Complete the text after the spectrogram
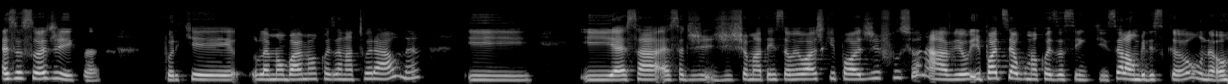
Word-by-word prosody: essa 275 +3 +4
sua 275 -1 +4
dica, 220 -9 -2 0.8
porque 215 - +1
o - - -8
lemon 230 0 +2
balm 230 0 +4
é - - -2
uma 255 - -4
coisa 240 -2 -3
natural, 255 +7 -1
né, 305 +3 -5 0.5
e 200 -1 -4 0.5
e 210 +1 -1
essa 220 +1 +4
essa 215 +2 -2
de 215 +1 -6
de 205 +2 -8
chamar 225 +1 -2
a - - +1
atenção, 230 0 -2
eu 240 +1 +2
acho 245 +1 +2
que 270 - -8
pode 245 +3 0
funcionar, 310 - 0
viu, 230 +1 +3
e 255 - +1
pode 280 +2 +4
ser 290 - +2
alguma 250 -2 0
coisa 230 -2 0
assim, 225 -1 -6
que 210 0 -11
sei 270 +7 +2
lá, 245 - +7
um 225 - +3
beliscão 220 +3 -2
ou 255 - -1
não? 210 -1 +3
230 Hz, 195 wpm, -23 LUFS, 215-255 Hz, 0.8 s, lá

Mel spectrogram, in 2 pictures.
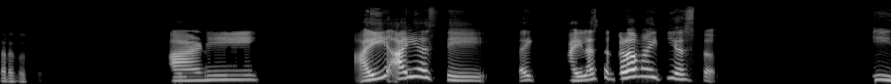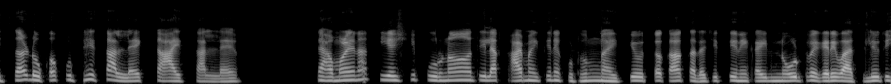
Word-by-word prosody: करत 145 -2 -9
होते. - - -19 1.3
आणि 210 +5 +1 1.0
आई, 230 - +7
आई 295 +3 +8
असते, 250 - 0 0.6
लाइक 195 0 -2 0.4
आईला 195 +6 +5
सगळं 295 +4 +8
माहिती 335 -5 0
असतं. 230 -5 -2 1.6
की 215 +1 -4
हिचं 200 +2 -3
डोकं 195 -1 -3
कुठे 210 +2 -7
चाललंय? 165 -8 -3 0.2
काय 155 0 0
चाललंय? 140 -1 -7 0.8
त्यामुळे 185 +1 0
ना 215 - -4
ती 215 -4 -7
अशी 195 +3 -5
पूर्ण 185 -1 -3 0.3
तिला 190 -1 -1
काय 180 -1 -2
माहिती 185 +1 -6
नाही 190 - -4
कुठून 165 +2 -5
माहिती 155 0 -3
होतं 175 0 -3
का? 170 +1 +1
कदाचित 160 0 -5
तिने 170 -3 -2
काही 160 +1 -4
नोट 165 +1 -3
वगैरे 170 -2 +1
वाचली 155 0 0
होती 180 +1 -4
185 Hz, 130 wpm, -23 LUFS, 165-210 Hz, 1.6 s, आई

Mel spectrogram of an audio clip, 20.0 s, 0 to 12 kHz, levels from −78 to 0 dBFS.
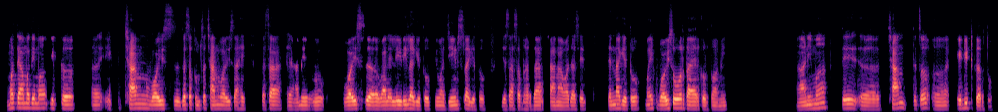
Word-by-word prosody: मग 140 +1 0
त्यामध्ये 140 -1 +3
मग 135 0 -3
एक 125 - -8 0.6
अ, - - -12 0.2
एक - - -11 0.3
छान 130 +1 +4 0.2
व्हॉईस 115 +1 +4 0.2
जसा 115 0 +3
तुमचा 110 -1 -4
छान 115 -1 0
व्हॉईस 110 -1 -1
आहे 110 0 -3 0.4
तसा 105 +2 +1
अ, 105 0 -12
आम्ही 110 +2 -1 0.8
व्हॉईसवाल्या 110 0 +4
लेडीला 115 +2 +4
घेतो 105 -1 0
किंवा 110 0 -4
जेन्ट्सला 110 +1 0
घेतो. 100 -1 -4 0.3
ज्याचा 100 +1 -2
असा 105 - -3
भरदार 105 +1 -2
छान 105 -1 -2
आवाज 105 0 -2
असेल 105 0 -4 0.4
त्यांना 115 +2 0
घेतो. 110 -1 0
मग 120 - -4
एक 125 0 -6
व्हॉईस 115 +2 +4
ओव्हर 135 0 +8
तयार 110 -1 +4
करतो 105 - -2
आम्ही 100 +1 -7 1.4
आणि 105 +4 -1
मग 130 +4 -1 0.4
ते 125 - +5 0.2
अ, 100 -1 -3 0.3
छान 130 +4 +3 0.2
त्याचं 130 +4 -2 0.3
अ, - - -7 0.2
एडिट 140 +3 0
करतो. - - 0
115 Hz, 140 wpm, -22 LUFS, 105-125 Hz, 1.4 s, ओव्हर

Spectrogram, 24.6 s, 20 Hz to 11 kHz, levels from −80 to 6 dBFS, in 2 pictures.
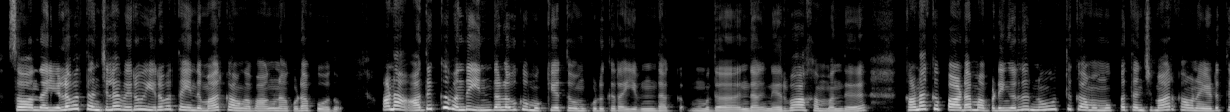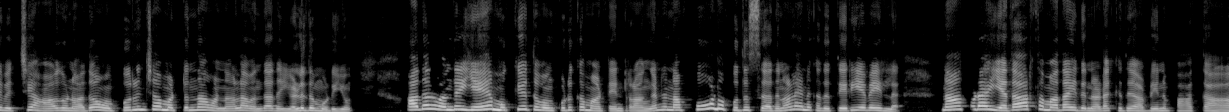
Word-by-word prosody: So, - - +3
அந்த 250 -1 +2 0.2
75ல 310 -3 +3
வெறும் 310 +1 +2
25 285 -6 0
mark 265 +1 +1
அவங்க 210 -3 0
வாங்குனா 205 +1 -1
கூட 215 - -1
போதும். 170 -2 -6 0.4
ஆனா 340 +1 +7 0.2
அதுக்கு 370 - +4
வந்து 285 +2 +3
இந்த 255 +2 0
அளவுக்கு 275 +3 0
முக்கியத்துவம் 220 -3 -2
குடுக்குற 195 0 -4
இந்தக் 180 +1 -4 0.3
முத 170 +1 -4 0.3
இந்த 175 -1 0 0.2
நிர்வாகம் 210 +2 -1
வந்து, 175 -1 -2 0.6
கணக்குப் 340 +5 +3
பாடம் 260 0 +5
அப்டிங்கிறது 230 +5 -1
100க்கு 330 +2 -2
அவன் 240 -2 0
35 245 -1 -3
மார்க் 280 +2 -1
அவன 225 -3 -1
எடுத்து 235 +4 -5
வச்சு 215 +6 -8 0.2
ஆகணும். 215 -2 -1
அதுவும் 260 +6 0
அவன் 215 -3 0
புரிஞ்சா 295 +4 0
மட்டும்தான் 250 +2 -1
அவனால 210 +2 -2
வந்து 195 +3 -3
அத 195 -2 -4
எழுத 220 +2 +1
முடியும். 170 -1 -5 0.6
அத 305 - +2 0.2
வந்து 300 +2 +3 0.2
ஏன் 330 -1 +5
முக்கியத்துவம் 260 -4 -1
குடுக்க 255 +3 -3
மாட்டேன்றாங்கன்னு 195 +5 -3
நான் 255 0 -2
போன 380 +1 +3
புதுசு, 250 -1 -3
அதனால 255 +11 -2
எனக்கு 255 -6 -3
அது 200 - -2
தெரியவே 245 +2 +1
இல்ல. 165 -2 -4 0.5
நான் 320 +2 +2
கூட 330 - +3 0.3
எதார்த்தமா 305 -1 +2
தான் 265 - +2
இது 215 - -2
நடக்குது 205 0 -4
அப்டின்னு 195 +2 -5
பாத்தா, 190 -1 -5
245 Hz, 155 wpm, -19 LUFS, 205-280 Hz, 0.6 s, ஆனா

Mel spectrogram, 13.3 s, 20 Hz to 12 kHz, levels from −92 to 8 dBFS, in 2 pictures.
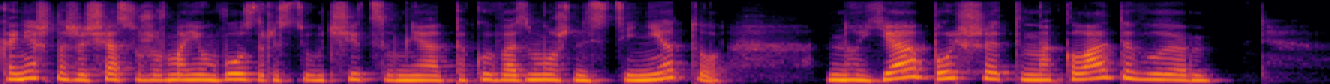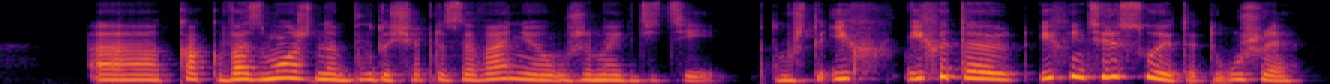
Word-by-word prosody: Конечно 250 +1 +1
же, 215 - -1
щас 220 +2 -2
уже 200 0 -3
в - - -6
моём 210 0 +2
возрасте 200 -3 -1
учиться 205 +2 -5
у - - -2
меня 195 0 +2
такой 200 +3 -5
возможности 200 -2 -1
нету, 230 +10 +1 0.5
но 205 -1 +4
я 235 - +4
больше 275 -2 0
это 245 -2 -3
накладываю, 215 -2 0 1.0
э, 210 0 0
как 235 -2 -3
возможно 235 +2 +3
будущее 210 0 -4
образование 210 +3 -1
уже 200 0 -3
моих 200 -2 0
детей, 180 -1 -11
потому 190 0 -4
что 185 +1 -7
их 255 +2 -2
их 265 +6 0
это, 275 -6 +4 0.2
их 300 +4 +1
интересует 320 - +4
это 170 - -9
уже. 205 -6 -3
210 Hz, 160 wpm, -22 LUFS, 200-245 Hz, 1.0 s, но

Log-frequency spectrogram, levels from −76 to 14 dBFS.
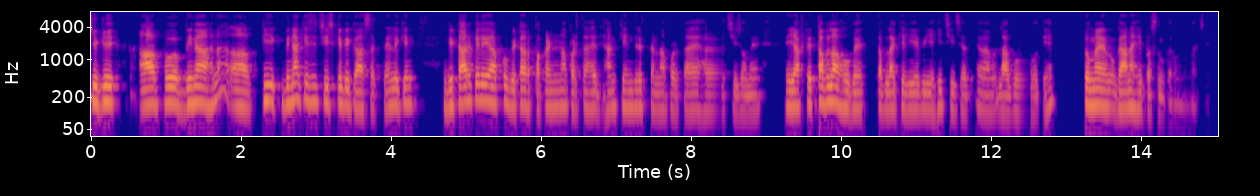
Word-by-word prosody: क्योंकि 160 -1 +4 0.4
आप 150 +1 +7
बिना, 155 0 +4
है 145 - -2
ना? - - -1
अ, 135 -2 +1 0.2
कि 170 -2 +1
बिना 155 +4 +3
किसी 165 -1 -2
चीज़ 155 -1 -4
के 155 - +2
भी 145 -2 0
गा 125 -1 +3
सकते - - -8
हैं, 135 - -3
लेकिन 150 +1 -2 0.5
गिटार 155 +4 +5
के 175 +1 0
लिए 170 0 +4
आपको 155 +1 -2
गिटार 140 0 +1
पकड़ना 130 0 -3
पड़ता 125 +1 -5
है, 125 +1 -3
ध्यान 120 +5 -6
केंद्रित 135 0 -6
करना 120 -2 -6
पड़ता 115 +1 -6
है 120 0 -4
हर 115 -1 -10
चीज़ों 110 -1 -9
में, 110 +1 -9 0.4
या 130 0 +3
फिर 145 +3 -2
तबला 160 0 +7
हो 130 -2 0
गए, 125 0 -2 0.2
तबला 125 -1 0
के 130 +1 -6
लिए 120 0 -4
भी 120 0 -6
यही 130 +4 -7
चीज़ें 115 -2 -8
अ, 110 -1 -9
लागू 110 -1 -3
होती 105 +1 -11
हैं। 160 +5 -10 0.4
तो 145 - +5
मैं 140 -1 +3
गाना 130 +1 +4
ही 125 -1 -4
पसंद 100 -2 -10
करूँगा। 70 -1 -17
जी। - - -25
130 Hz, 215 wpm, -21 LUFS, 120-150 Hz, 0.5 s, आप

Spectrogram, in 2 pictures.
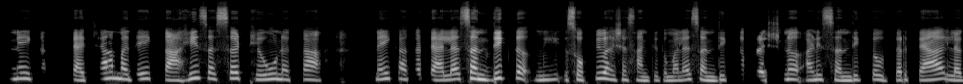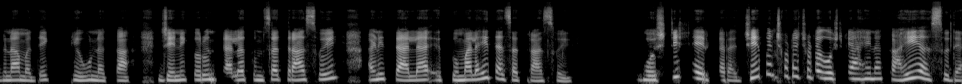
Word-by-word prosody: नाही 270 0 -1
का - - -20 0.3
त्याच्यामध्ये 250 +4 0 0.2
काहीच 225 - +2
असं 270 +2 +4
ठेवू 230 +3 -1
नका. 220 -2 -2 0.6
नाही 250 +3 +1
का, 240 - -2
क - - -4
त्याला 210 +5 +3
संदिग्ध 270 +3 +6 0.2
मी 215 +3 -4
सोपी 220 +6 0
भाषा 220 -5 +1
सांगते 190 -2 -5
तुम्हाला 185 +5 -4
संदिग्ध 210 +2 -3
प्रश्न 235 -6 -2
आणि 220 +3 -1
संदिग्ध 200 +2 -2
उत्तर 200 0 -5
त्या 210 +5 +2
लग्नामध्ये 195 -1 -2 0.2
ठेवू 200 0 -3
नका. 180 -1 -2 0.4
जेणेकरून 210 +3 +1
त्याला 200 0 0
तुमचा 210 +2 +1
त्रास 210 +1 +2
होईल 260 +6 0 0.3
आणि 235 +5 +1
त्याला 195 +3 +5 0.3
तुम्हालाही 210 +7 +2
त्याचा 225 -6 0
त्रास 165 -3 -4
होईल. 145 -3 -8 0.8
गोष्टी 205 +12 +3
शेअर 275 -6 +2
करा 190 -2 -6
जे 310 +3 +9
पण 475 - -2
छोट्या-छोट्या 345 -5 -1
गोष्टी 270 0 0
आहे 255 0 0
ना 260 +1 -1
काहीही 260 +10 +5
असू 240 -3 +3
द्या 185 -1 -6
215 Hz, 155 wpm, -24 LUFS, 195-255 Hz, 0.8 s, जे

